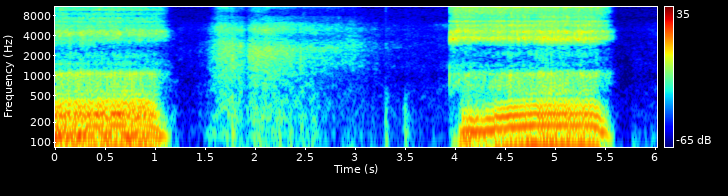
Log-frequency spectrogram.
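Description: Very loud, rattling snores on the in-breath, with a quieter breathy exhale between them; heavy snoring.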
